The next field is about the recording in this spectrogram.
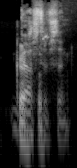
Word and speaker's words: Gustafsson: I think Gustafsson. I always forget how to say his name. – Gustafsson. – Yeah.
